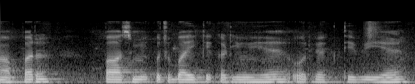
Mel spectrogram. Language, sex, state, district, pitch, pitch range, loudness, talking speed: Hindi, male, Uttar Pradesh, Shamli, 110 Hz, 110-115 Hz, -19 LUFS, 190 wpm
